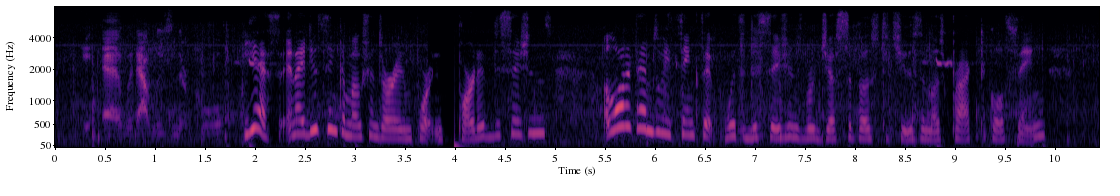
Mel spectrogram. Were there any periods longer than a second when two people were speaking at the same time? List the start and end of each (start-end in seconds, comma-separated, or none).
none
